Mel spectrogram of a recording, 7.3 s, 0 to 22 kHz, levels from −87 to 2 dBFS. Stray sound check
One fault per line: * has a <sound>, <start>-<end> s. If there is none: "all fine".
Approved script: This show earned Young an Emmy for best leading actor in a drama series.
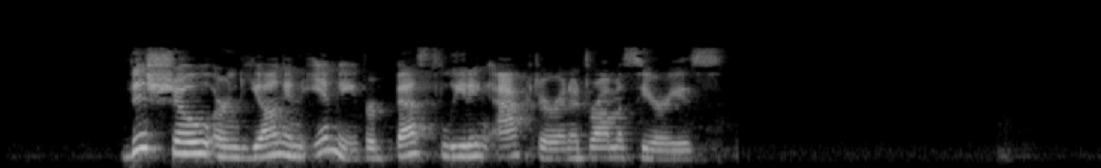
all fine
